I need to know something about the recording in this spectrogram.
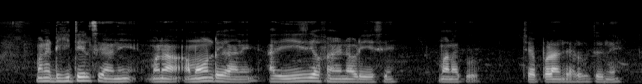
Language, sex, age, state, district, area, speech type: Telugu, male, 18-30, Telangana, Yadadri Bhuvanagiri, urban, spontaneous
